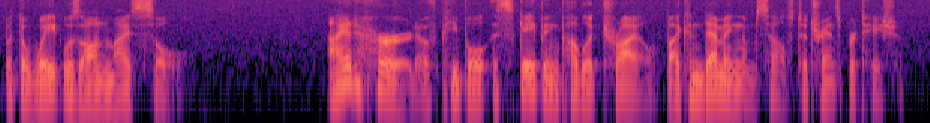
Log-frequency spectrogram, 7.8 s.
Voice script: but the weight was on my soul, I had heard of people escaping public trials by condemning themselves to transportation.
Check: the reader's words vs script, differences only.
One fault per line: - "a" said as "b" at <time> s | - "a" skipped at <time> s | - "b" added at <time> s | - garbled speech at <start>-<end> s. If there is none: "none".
- "trials" said as "trial" at 5.0 s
